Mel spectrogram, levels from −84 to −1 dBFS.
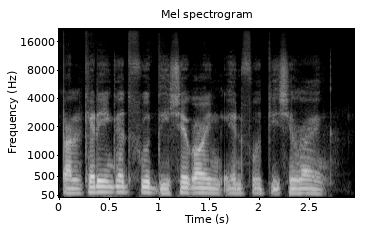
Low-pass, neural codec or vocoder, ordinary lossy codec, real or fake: none; codec, 44.1 kHz, 2.6 kbps, DAC; none; fake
